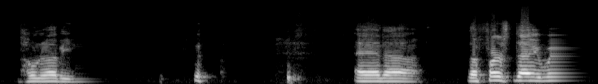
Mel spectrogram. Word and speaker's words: Honobia: Honubi, which a lot of people call it Honobia, but it's pronounced Honubi.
